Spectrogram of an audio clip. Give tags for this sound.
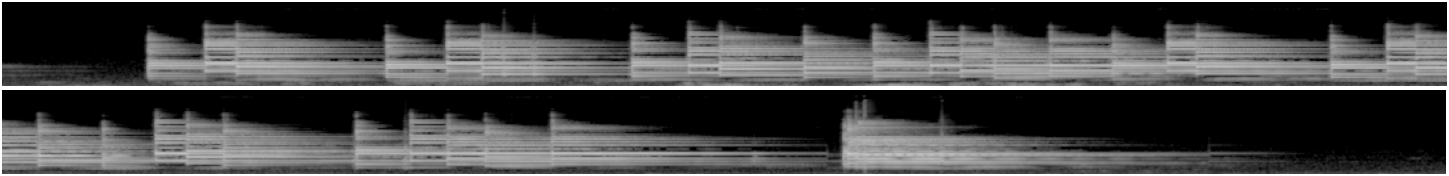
loop; finger-style; calming; electric; guitar; solo; relaxed; beat; sting

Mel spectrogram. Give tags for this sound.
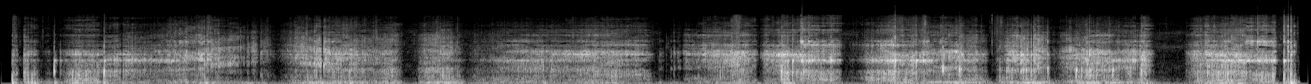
builder; work; construction-site; spooky; site; constructing; Monster; construction

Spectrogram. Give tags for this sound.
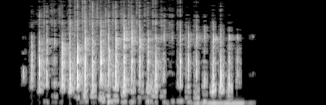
final; golpes; sonido

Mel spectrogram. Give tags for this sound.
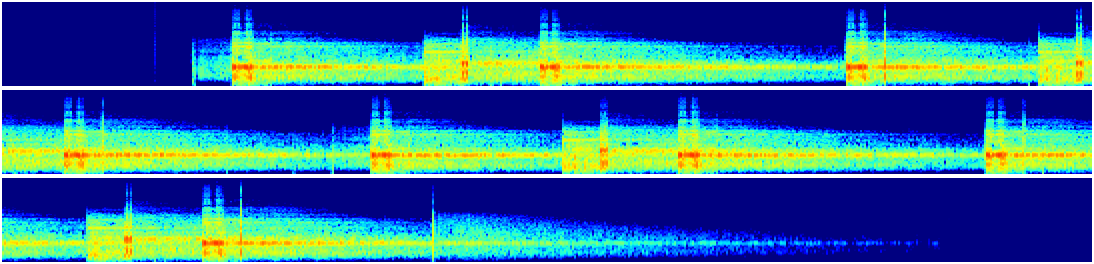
darkness; led; loop; night; percussion; sonar; toolbox

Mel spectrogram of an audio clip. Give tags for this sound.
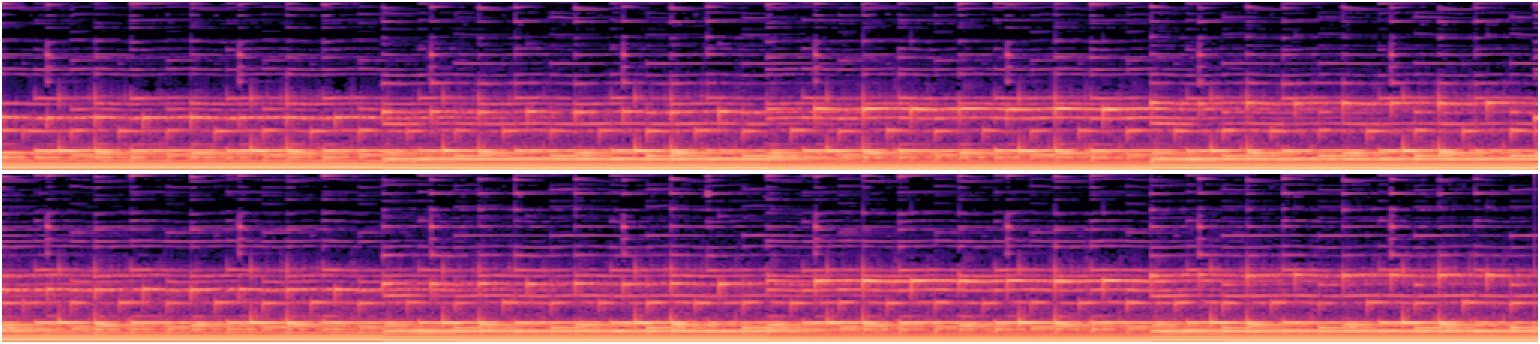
House; Synth

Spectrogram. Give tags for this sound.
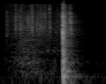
close; Drawer; Household; Junk; Kitchen; shut; Small; Wood; Wooden

